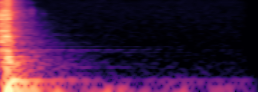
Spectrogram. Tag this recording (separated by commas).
home sounds, Slam, Door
